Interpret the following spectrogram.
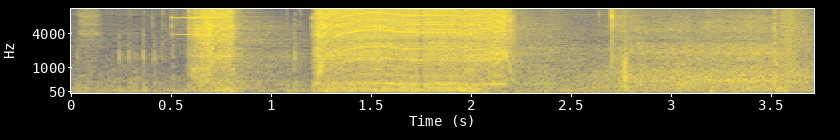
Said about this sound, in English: Now I'm going to drill a hole right through the center of each one of these.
